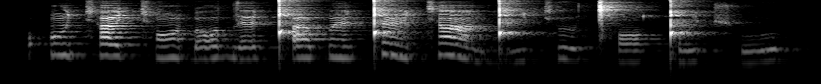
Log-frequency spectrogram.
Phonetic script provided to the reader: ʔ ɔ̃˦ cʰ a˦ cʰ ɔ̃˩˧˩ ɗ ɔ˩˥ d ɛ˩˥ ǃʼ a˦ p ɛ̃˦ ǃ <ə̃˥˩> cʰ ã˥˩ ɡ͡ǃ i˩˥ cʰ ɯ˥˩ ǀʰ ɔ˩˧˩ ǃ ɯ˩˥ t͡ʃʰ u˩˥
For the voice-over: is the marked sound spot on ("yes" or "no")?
no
